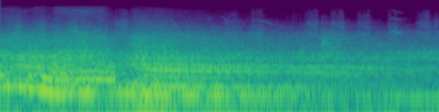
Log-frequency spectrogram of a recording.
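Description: A car's engine revving hard as it drives past, its note dropping in pitch early on as it goes by, then holding lower and fading away.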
